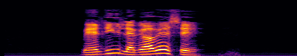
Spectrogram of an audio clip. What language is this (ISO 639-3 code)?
kxp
